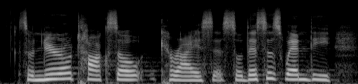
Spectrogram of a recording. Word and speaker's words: neurotoxocariasis: It's neurotoxocariasis. So neurotoxocariasis.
